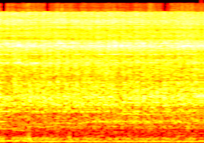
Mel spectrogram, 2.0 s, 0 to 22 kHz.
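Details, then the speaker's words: Porsche 944 after engine swap, running after reassembly: loud, hissy idle that won't smooth out; carb cleaner spray changes idle, intake likely not torqued down, suspected intake gasket vacuum leak. "I decided to go with the old trick of finding vacuum leaks lifted some car cleaner but we realized every time you spray or Runner the idle changes"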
